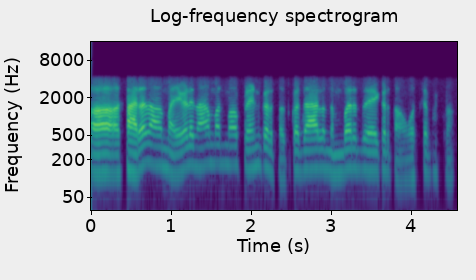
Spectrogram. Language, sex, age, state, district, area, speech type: Goan Konkani, male, 18-30, Goa, Murmgao, urban, conversation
